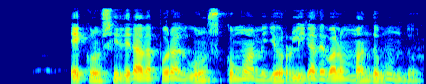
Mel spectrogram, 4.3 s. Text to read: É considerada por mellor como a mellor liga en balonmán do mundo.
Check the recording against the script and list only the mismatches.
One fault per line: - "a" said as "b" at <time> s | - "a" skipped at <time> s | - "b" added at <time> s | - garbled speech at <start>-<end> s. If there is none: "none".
- "mellor" said as "algúns" at 1.8 s
- "en" said as "de" at 3.2 s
